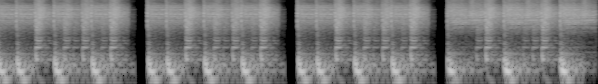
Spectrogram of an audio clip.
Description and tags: Custom dnb loop
Made with amen drums
breakbeats, Amen-break, amen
